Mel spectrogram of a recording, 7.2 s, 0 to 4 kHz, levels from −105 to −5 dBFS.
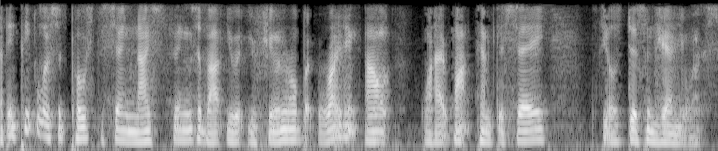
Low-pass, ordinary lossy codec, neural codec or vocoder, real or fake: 3.6 kHz; AAC, 24 kbps; codec, 44.1 kHz, 3.4 kbps, Pupu-Codec; fake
